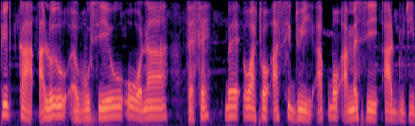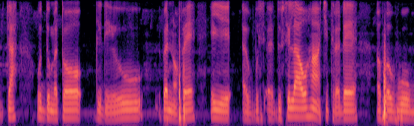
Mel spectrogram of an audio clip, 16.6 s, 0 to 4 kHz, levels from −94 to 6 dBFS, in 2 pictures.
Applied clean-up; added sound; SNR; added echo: none; none; none; none.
